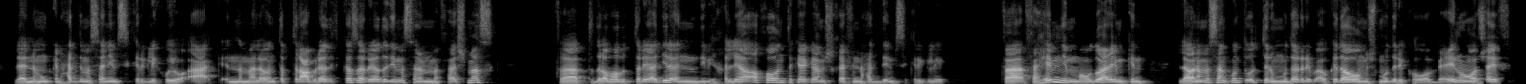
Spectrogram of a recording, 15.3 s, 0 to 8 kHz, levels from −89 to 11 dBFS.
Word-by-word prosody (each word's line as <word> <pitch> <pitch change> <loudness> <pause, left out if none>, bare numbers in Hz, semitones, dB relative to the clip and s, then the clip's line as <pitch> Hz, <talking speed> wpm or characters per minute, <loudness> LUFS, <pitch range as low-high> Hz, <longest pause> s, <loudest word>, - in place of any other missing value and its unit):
لإن 115 +1 +2
ممكن 130 +1 -3
حد 135 0 -3
مثلًا 145 -1 -3
يمسك 140 -2 -5
رجليك 125 +3 -8
ويوقّعك، 120 -3 -1
إنّما 115 0 0
لو 115 +1 +1
أنت 135 0 -4
بتلعب 145 -4 +3
رياضة،" 140 +2 0
كذا 170 +4 0
"الرياضة 145 -1 +1
دي 145 - -2
مثلًا 150 -2 -4
ما 120 -3 -1
فيهاش 135 +8 -6
مَسك، 195 +2 -3 0.6
فبتضربها 115 +4 +2
بالطريقة 135 -1 0
دي 180 - +3
لإن 125 -7 +1
دي 125 - -4
بيخلّيها 135 +2 -1
أقوى 180 +2 +1
وأنت 170 -2 -4
كده، 145 -2 -1
كده 150 +1 -2
مش 145 0 -7
خايف 135 0 -3
إن 125 -3 -3
حد 120 0 -7
يمسك 130 -2 -8
رجليك." 110 -2 -10 0.5
ففهّمني 130 +10 +4
الموضوع 150 +2 +4
يمكن 135 -4 -2 0.3
لو - - +5
أنا 150 - +5
مثلًا 165 0 -1
كنت 170 +1 -5
قُلت 165 - -3
للمُدرّب 145 +3 0
أو - - -2
كده 155 +1 +4
هو 145 -2 +6
مش 130 +1 -6
مُدرِك، 130 -4 -3
هو 105 0 -3
بعينه 145 +8 0
هو 130 - +2
شايف 145 +3 -1
135 Hz, 210 wpm, -23 LUFS, 125-150 Hz, 0.6 s, هو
